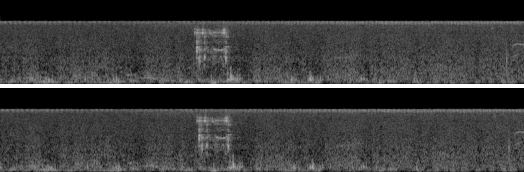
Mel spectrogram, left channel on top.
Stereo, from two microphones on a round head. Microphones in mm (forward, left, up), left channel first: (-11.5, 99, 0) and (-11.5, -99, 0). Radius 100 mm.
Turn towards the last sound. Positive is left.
No sound to turn to.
